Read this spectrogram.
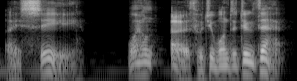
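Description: A man plays a cryptic old grandfather with an extremely low voice. He tells grave audiobook tales of a wartime childhood, measuring his words with an ominous care. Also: sing-song, gravelly, darkish tone, soft background music, heavily acted. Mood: guarded concern. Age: older. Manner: careful, measured, ominous storytelling. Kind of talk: audiobook character storytelling.

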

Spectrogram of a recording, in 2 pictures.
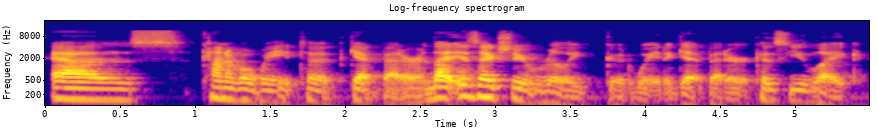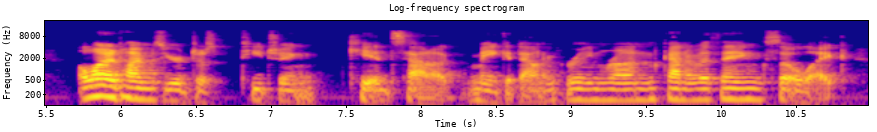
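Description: A young woman with a very low, gravelly voice talks softly and loosely, filling her sentences with little hedges. The room around her rings with a noticeable echo. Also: normal speed, hardly any pauses. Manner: quiet, hedging, many fillers. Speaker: climbing guide. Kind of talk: casual interview chat. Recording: roomy echoey recording.

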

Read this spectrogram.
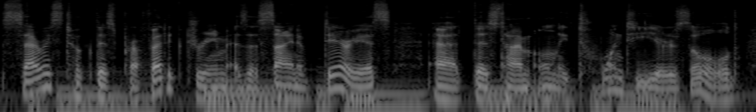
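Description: A man's voice: deep voice, expressive, moderate pace, gravelly. A man hosting a podcast, narrating history from a script with wry, jokey asides. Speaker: podcast host. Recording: music bed behind the voice. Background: guitar music.

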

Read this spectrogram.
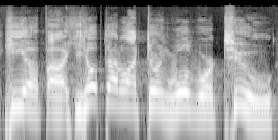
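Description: A man hosting a talk show, giving blunt, emphatic opinions on news clips in a halting, repetitive, rambling way. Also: high voice, a little mellow. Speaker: show host.

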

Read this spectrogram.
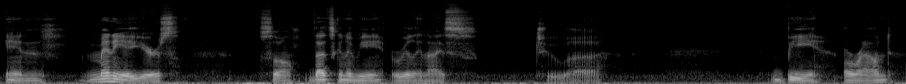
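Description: A young man with a very low, gravelly voice talks slowly, trailing off and pausing often. He sounds soft-spoken and unhurried in a casual podcast chat, with faint background noise under him. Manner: slow, halting, soft-spoken with many pauses. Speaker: podcast co-host.

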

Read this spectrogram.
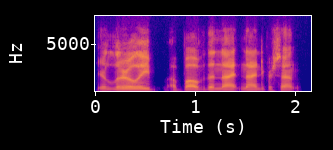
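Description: Gravelly Boston man, lo-fi dry mic. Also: mid-range voice, little pitch movement, rapid-fire, fairly bright tone, no echo. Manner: short punchy agreements.

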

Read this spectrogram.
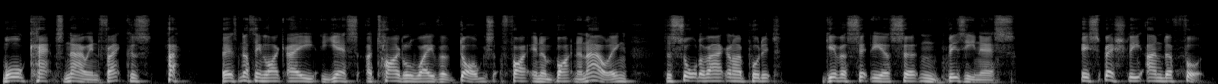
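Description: A man voicing a sardonic, menacing police commander with halting, mock-casual sarcasm in a story. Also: on the high side, no room sound, clean studio sound, pitched above the performer's own voice, natural voice. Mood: sarcastic.

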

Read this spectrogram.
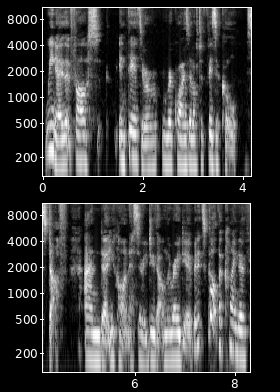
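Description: A woman with a slightly low, husky voice chats as a podcast co-host. She talks in a relaxed, conversational way, working out her thoughts as she goes and checking for agreement. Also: normal speed. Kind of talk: relaxed chat discussing a radio drama.

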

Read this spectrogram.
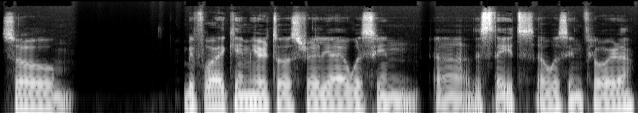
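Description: A young man co-hosting a faith podcast, speaking in a measured way with pauses. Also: lowish voice, level tone, creaky, darkish tone, dry recording. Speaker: podcast co-host. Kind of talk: casual chat.

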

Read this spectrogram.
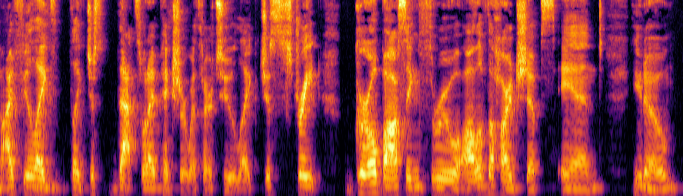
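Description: A man talking casually as a podcast guest, in an effusive, slangy way. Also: lowish voice. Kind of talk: casual chat.

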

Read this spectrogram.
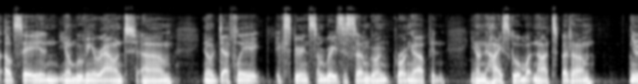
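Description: A man in his thirties from Hong Kong speaks in a deep, easygoing voice as a podcast guest. He tells his own story haltingly, with many small pauses and fillers. The sound is close and dry, with no room around it. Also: no echo. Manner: halting, full of "um" and "you know", easygoing. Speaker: podcast guest, media entrepreneur. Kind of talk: casual life-story interview.

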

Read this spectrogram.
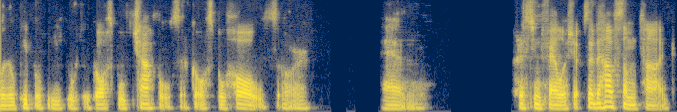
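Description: A young man in his twenties with a Scottish accent, a guest on an interview, explaining things thoughtfully with frequent pauses and ums. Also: on the low side, a little mellow, dry recording. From Scotland. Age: 20s. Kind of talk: casual explanatory talk.

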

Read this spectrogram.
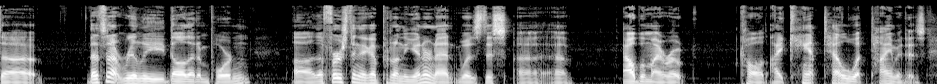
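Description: Deep-voiced man with creaky, animated delivery. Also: no echo. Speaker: podcast host. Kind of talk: casual solo podcast monologue.

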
